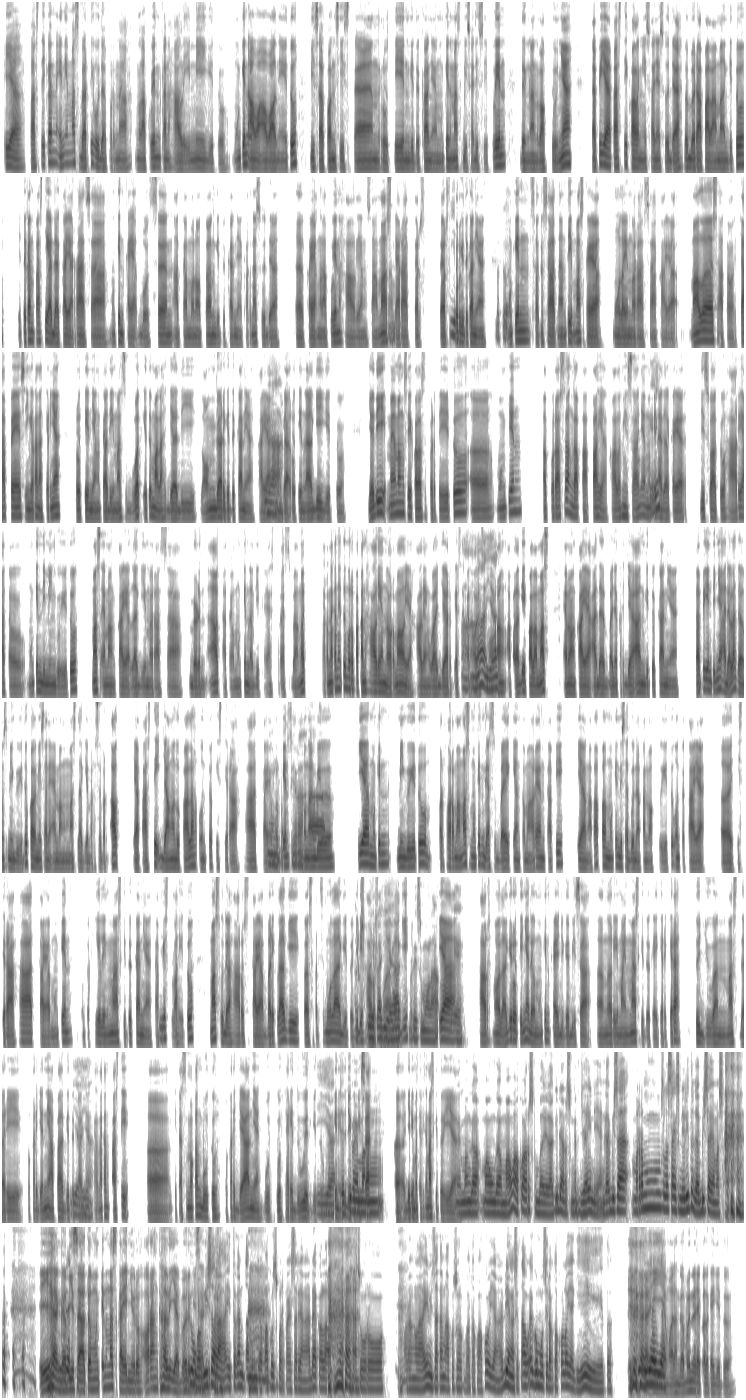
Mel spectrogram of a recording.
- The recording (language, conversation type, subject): Indonesian, advice, Bagaimana cara mengatasi kebiasaan menunda tugas sekolah saat banyak gangguan?
- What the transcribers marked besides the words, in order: unintelligible speech; tapping; laughing while speaking: "kalau"; in English: "burnout"; in English: "burnout"; in English: "healing"; in English: "nge-remind"; other background noise; chuckle; laughing while speaking: "Iya"; laugh; unintelligible speech; laughing while speaking: "kali ya, baru bisa gitu"; laugh; laughing while speaking: "Iya"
